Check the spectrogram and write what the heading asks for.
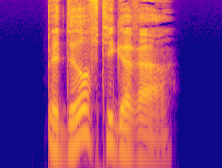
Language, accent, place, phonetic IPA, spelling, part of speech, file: German, Germany, Berlin, [bəˈdʏʁftɪɡəʁɐ], bedürftigerer, adjective, De-bedürftigerer.ogg
- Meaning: inflection of bedürftig: 1. strong/mixed nominative masculine singular comparative degree 2. strong genitive/dative feminine singular comparative degree 3. strong genitive plural comparative degree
